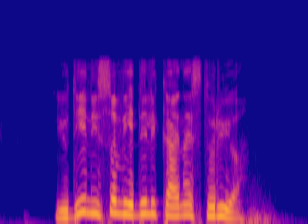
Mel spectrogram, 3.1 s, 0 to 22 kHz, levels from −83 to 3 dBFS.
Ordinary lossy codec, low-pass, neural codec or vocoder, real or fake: none; 7.2 kHz; none; real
